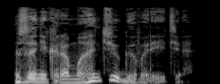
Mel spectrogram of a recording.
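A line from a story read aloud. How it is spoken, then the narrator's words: Hoarse voice from bushes. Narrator (Russian): сиплый голос из кустов за нашей спиной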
